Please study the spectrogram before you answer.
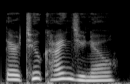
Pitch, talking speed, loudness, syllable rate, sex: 215 Hz, 275 wpm, -16 LUFS, 7.3 syllables/s, female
